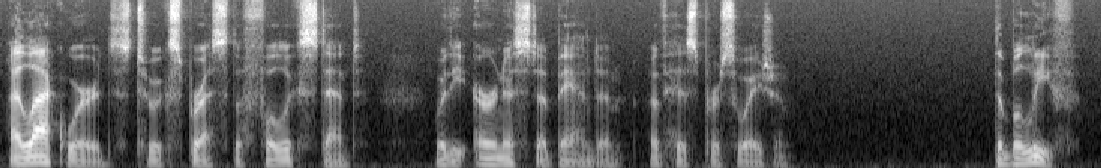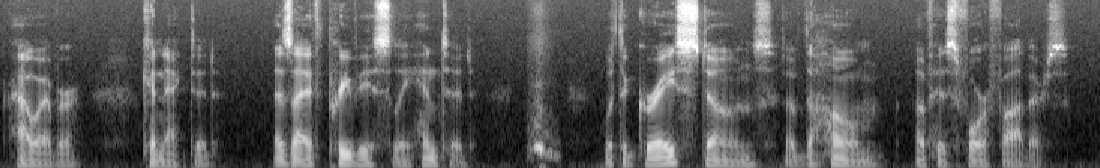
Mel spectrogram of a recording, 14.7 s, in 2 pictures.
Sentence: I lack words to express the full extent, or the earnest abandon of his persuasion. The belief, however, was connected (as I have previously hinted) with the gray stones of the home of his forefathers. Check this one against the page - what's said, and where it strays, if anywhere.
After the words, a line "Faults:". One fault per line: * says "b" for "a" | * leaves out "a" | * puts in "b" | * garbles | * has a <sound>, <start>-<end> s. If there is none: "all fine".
I lack words to express the full extent, or the earnest abandon of his persuasion. The belief, however, connected (as I have previously hinted) with the gray stones of the home of his forefathers.
Faults:
* leaves out "was"
* has a whoosh, 10.8-11.1 s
